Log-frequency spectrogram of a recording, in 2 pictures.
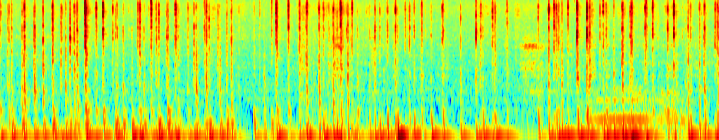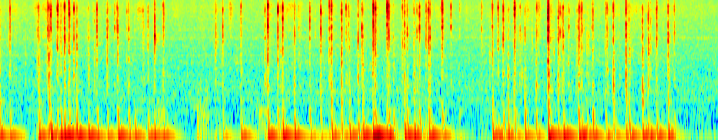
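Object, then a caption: Laptop keyboard under a silicone cover. A laptop keyboard covered by a green silicone keyboard cover is typed on with the fingertips of both hands. Quick, soft, muffled taps run continuously over a steady low hum, with a few short pauses near the middle and end.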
